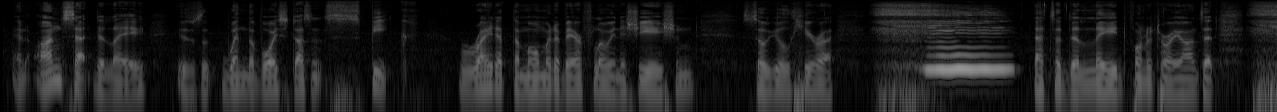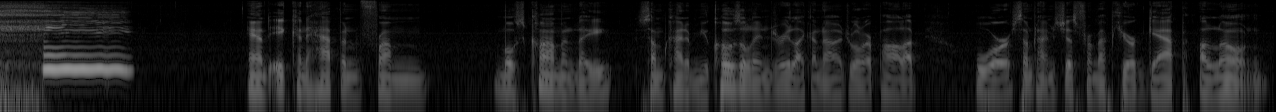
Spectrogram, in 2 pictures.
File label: Onset delay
